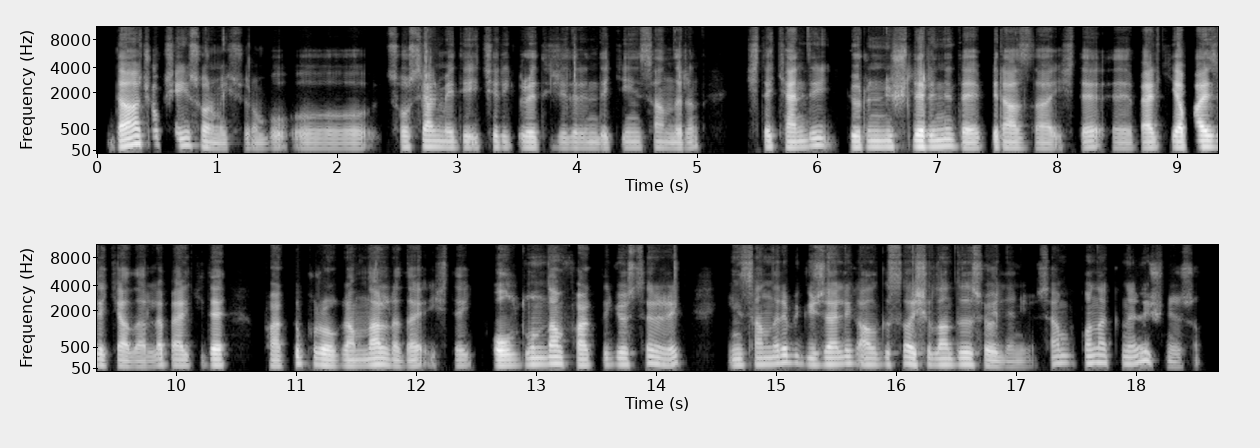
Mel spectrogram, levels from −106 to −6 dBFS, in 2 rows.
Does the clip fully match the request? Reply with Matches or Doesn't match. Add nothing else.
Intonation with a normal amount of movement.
Matches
